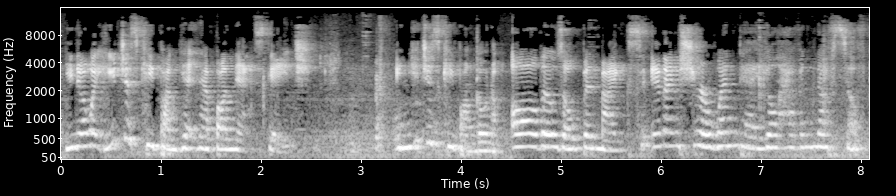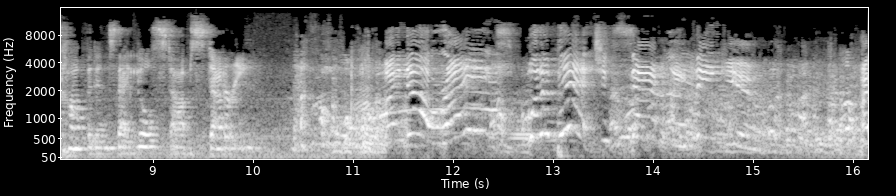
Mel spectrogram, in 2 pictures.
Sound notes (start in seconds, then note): 10.4 audience moans; 13.5 laughter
